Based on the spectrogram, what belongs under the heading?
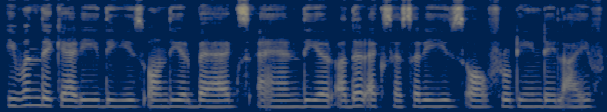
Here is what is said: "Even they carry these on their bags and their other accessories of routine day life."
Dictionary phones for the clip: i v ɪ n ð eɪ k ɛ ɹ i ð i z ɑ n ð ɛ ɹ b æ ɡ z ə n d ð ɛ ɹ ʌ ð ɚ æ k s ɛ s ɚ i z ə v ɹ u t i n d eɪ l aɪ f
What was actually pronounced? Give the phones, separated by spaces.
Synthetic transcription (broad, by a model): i v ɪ n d eɪ k ɛ ɹ i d i z ɑ n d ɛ ɹ b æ ɡ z ə n d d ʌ ɹ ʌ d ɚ æ k s ɛ s ɚ i z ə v ɹ u t i n d eɪ l aɪ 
